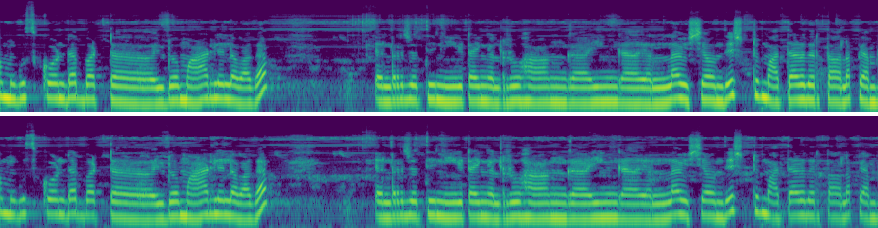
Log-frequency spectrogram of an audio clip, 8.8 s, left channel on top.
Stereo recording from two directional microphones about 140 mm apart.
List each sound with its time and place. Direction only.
0.0 s speech: 60° left (ahead or behind)
1.0 s speech: 35° left (ahead or behind)
3.8 s speech: 30° left (ahead or behind)
6.2 s speech: 35° left (ahead or behind)
6.8 s speech: 45° left (ahead or behind)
